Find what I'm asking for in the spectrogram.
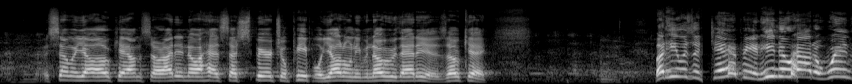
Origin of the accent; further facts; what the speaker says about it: Beaverton, Oregon, United States; moved away; also born or lived in Tennessee; then I was born and raised in Beaverton, Aloha, under Pastor B.A. King. And my dad moved us to Tennessee because he thought Portland was too crazy back in 99.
